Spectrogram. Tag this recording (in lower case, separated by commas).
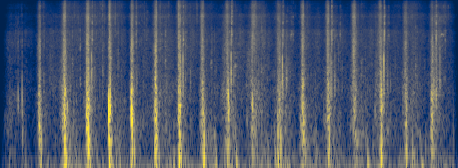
run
